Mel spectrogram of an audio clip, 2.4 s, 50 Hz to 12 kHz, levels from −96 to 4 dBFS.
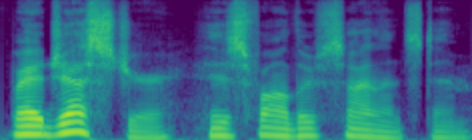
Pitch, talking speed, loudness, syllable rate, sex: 125 Hz, 180 wpm, -18 LUFS, 5.5 syllables/s, male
